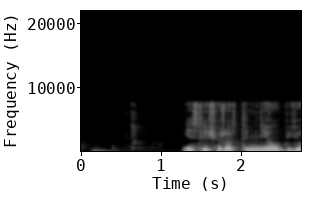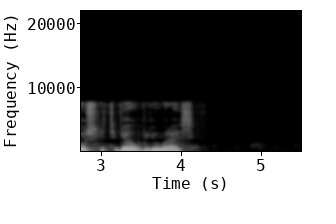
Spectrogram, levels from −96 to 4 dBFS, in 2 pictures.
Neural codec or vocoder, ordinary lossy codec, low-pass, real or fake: none; none; none; real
